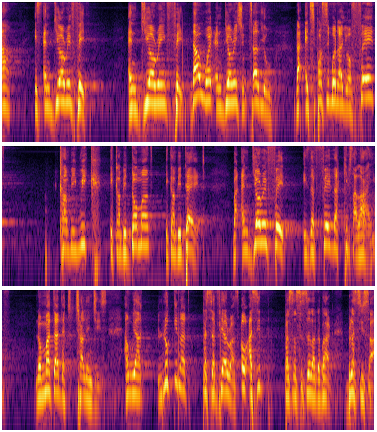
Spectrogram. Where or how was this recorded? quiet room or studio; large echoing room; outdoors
large echoing room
